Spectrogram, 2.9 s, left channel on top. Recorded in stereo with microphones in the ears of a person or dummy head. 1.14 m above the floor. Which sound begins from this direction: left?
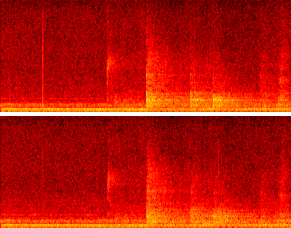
Footsteps, at 1.1 s.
